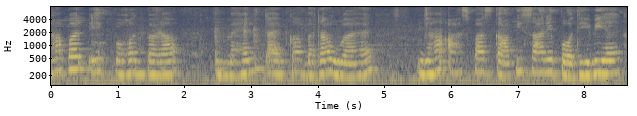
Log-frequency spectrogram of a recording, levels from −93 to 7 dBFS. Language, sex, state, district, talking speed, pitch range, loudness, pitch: Hindi, female, Jharkhand, Jamtara, 130 wpm, 205-235 Hz, -16 LUFS, 220 Hz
